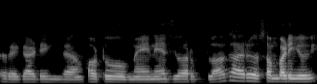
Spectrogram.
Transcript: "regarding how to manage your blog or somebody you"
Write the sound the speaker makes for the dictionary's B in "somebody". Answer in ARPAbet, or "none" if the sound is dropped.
B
